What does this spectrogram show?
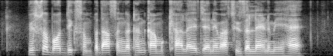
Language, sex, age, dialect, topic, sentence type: Hindi, male, 18-24, Garhwali, banking, statement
